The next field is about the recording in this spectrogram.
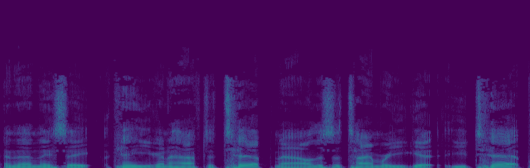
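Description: Speaking at a fairly quick pace with a Canadian accent, the voice is a normal speaking voice. The recording is very clean, with a silent background. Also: man, dry, close sound with no echo. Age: 40s. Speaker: podcast host. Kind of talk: casual chat.

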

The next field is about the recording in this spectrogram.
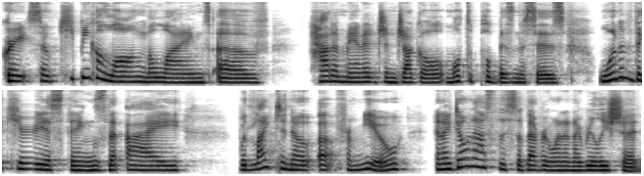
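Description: A woman with an ordinary speaking voice and a medium pitch talks at a moderate pace with ordinary pitch variation in a very clean recording with a silent background. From Iowa. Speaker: podcast host, entrepreneur. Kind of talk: interview chat.

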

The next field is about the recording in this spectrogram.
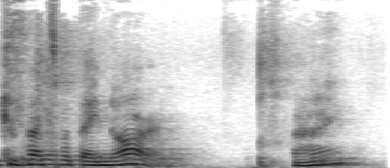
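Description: The room echo is audible as a woman speaks at a medium pitch. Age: 40s. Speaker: tantra teacher. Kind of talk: workshop talk.

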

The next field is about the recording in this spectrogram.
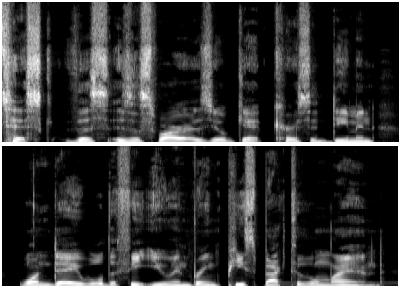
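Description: Pitch variation is ordinary in a natural reading voice. Nothing much intrudes, as the background is quiet.

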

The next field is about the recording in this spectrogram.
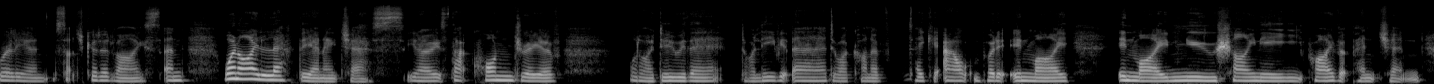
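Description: In a very clean recording with a silent background, a woman with a British accent speaks at a fairly slow pace with ordinary pitch variation. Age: 40s. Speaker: podcast host, clinical psychologist. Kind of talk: casual interview chat.

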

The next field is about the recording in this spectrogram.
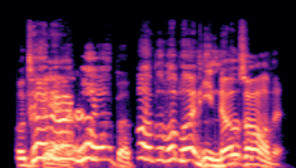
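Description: This man uses a put-on character voice, pitched extremely high for a man, with very wide pitch swings at a moderate pace. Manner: rambling.

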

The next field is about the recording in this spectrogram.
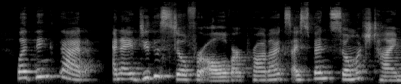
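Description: A woman's intonation is lively, and she has an American accent. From Southern California, Los Angeles. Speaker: skincare brand founder and former beauty editor. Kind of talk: interview, casual chat.

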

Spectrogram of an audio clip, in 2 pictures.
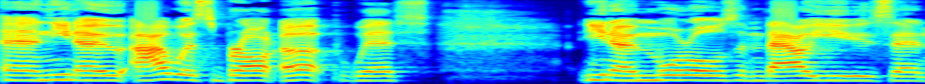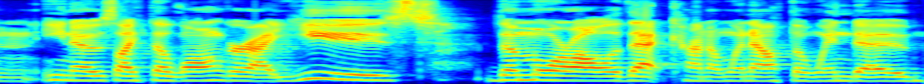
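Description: A woman with a Mississippi accent talks at a moderate pace in a fairly low pitch and a monotone, flat intonation. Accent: Southern US (Mississippi). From US South, Mississippi (Brandon). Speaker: recovering addict sharing faith story. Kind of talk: testimony.

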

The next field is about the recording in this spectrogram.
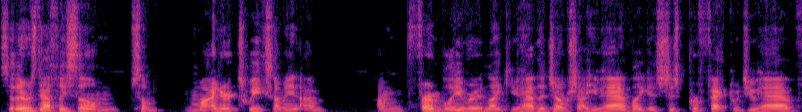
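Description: An ordinary speaking voice from a man, fairly low in pitch with ordinary pitch variation, at a fairly quick pace, with big swings in loudness. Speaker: college basketball player. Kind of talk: casual interview. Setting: podcast interview.

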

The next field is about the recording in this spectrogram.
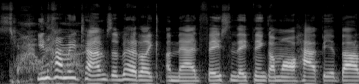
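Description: Talking at a very fast pace with ordinary pitch variation, a woman with a medium pitch is heard over noticeable background noise. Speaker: podcast co-host. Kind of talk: casual chat.

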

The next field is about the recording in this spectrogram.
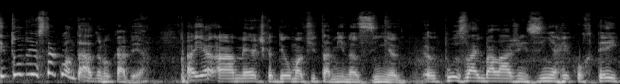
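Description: Against noticeable background noise, a man speaks at a fairly quick pace with a fairly high pitch. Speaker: journalist and writer. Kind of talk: interview. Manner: talkative.

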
